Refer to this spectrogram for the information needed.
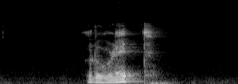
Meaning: roulette
- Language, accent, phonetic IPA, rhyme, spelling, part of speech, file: German, Austria, [ʁuˈlɛt], -ɛt, Roulette, noun, De-at-Roulette.ogg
